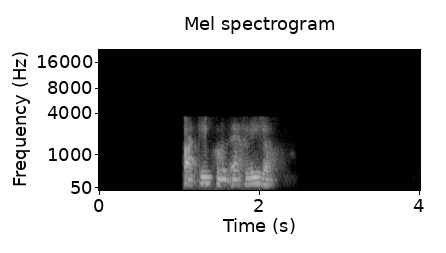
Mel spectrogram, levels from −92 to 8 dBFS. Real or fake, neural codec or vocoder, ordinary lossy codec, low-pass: fake; codec, 16 kHz, 1 kbps, FreqCodec, smaller model; AAC, 32 kbps; 3.6 kHz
